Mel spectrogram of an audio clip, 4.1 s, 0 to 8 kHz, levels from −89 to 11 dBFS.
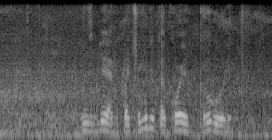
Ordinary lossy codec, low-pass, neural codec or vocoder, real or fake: none; 7.2 kHz; codec, 16 kHz, 2 kbps, FunCodec, trained on Chinese and English, 25 frames a second; fake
